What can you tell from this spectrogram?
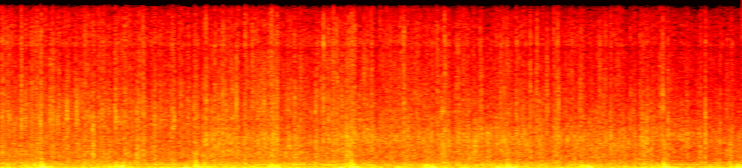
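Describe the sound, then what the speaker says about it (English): Steady heavy rain pours down continuously, a dense hiss of drops drumming on surfaces with soft low thumps throughout, no voices over it. "Oh, you said the rain's gonna stop."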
